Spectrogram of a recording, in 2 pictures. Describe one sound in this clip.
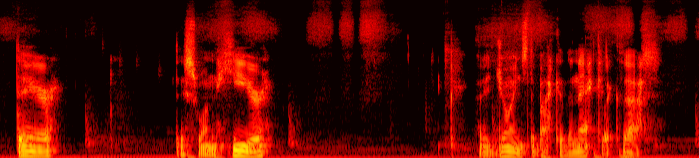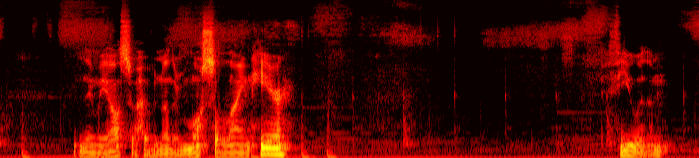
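A felt marker squeaks and scratches across paper.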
